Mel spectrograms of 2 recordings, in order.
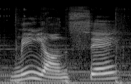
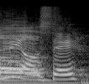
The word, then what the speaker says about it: Miyonse: Okay, so here with me in the kitchen is Miyonse. That's actually how to pronounce his name.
